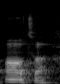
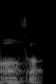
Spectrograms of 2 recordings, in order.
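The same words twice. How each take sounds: First: "Arthur" said with a hard t, Ar-tur; corrected name. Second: "Arthur" with a soft th sound; wrong name. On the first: Reader correcting herself on the pupil's name Arthur. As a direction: say "Arthur" with a t, not th. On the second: Reader showing the wrong way she first said the name Arthur. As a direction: say "Arthur" with th, as in thin. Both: Shown as a demonstration. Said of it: "sorry, not Arthur".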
